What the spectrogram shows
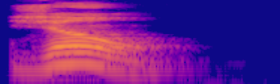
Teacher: O A é mais forte que o O. Você tem 2 ditongos decrescentes.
